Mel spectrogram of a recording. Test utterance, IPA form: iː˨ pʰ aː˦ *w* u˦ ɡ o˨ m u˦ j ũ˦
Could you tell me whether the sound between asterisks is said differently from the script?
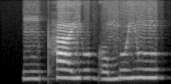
yes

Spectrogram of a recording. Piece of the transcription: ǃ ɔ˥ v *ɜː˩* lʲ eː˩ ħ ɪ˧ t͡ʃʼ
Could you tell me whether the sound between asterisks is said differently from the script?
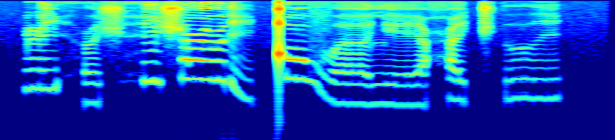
no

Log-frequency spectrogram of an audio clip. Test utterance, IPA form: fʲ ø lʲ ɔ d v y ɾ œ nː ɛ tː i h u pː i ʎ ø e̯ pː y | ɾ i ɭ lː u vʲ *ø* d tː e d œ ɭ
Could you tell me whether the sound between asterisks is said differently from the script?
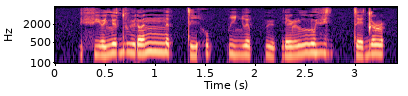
yes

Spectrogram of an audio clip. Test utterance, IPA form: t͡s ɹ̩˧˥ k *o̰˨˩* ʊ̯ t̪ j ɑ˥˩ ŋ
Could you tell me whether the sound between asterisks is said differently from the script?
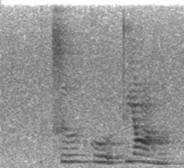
no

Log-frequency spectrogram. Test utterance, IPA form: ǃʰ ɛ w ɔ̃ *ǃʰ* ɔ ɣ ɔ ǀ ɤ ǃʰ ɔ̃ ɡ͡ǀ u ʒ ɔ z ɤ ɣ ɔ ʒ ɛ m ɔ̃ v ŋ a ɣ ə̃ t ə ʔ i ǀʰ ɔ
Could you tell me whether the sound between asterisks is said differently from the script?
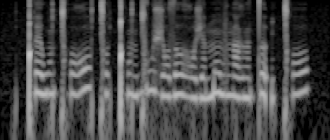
yes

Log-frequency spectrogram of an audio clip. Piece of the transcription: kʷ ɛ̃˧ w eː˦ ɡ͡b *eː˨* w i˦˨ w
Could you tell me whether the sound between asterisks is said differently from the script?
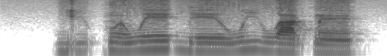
no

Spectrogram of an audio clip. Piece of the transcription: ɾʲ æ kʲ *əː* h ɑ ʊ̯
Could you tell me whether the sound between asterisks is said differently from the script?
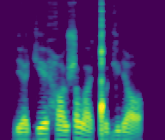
yes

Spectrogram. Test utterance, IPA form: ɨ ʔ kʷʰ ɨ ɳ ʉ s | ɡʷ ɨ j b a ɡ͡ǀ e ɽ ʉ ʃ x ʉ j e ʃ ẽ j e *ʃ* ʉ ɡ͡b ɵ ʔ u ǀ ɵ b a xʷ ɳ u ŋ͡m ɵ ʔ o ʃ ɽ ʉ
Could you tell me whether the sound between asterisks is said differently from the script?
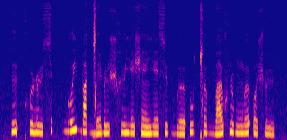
yes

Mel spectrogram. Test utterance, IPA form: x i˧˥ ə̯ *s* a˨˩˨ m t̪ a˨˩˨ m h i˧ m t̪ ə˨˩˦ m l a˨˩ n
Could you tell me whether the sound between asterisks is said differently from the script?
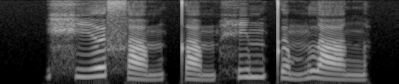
no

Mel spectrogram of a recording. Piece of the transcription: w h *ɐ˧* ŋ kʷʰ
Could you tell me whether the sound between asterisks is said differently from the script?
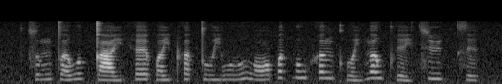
yes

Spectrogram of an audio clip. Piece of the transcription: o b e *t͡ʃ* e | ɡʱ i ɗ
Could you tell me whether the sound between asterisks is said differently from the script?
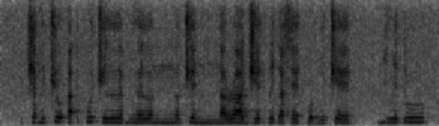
no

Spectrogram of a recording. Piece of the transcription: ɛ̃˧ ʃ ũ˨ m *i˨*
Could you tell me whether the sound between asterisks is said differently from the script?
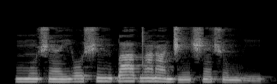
no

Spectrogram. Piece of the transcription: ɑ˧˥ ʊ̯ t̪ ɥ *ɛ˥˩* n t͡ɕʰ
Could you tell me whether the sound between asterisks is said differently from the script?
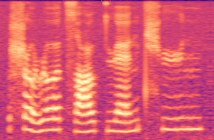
yes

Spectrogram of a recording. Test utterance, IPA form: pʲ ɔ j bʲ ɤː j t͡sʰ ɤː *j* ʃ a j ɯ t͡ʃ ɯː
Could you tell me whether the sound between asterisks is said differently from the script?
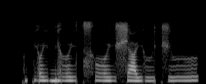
no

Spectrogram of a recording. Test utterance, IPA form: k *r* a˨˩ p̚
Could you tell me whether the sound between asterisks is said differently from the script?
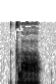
yes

